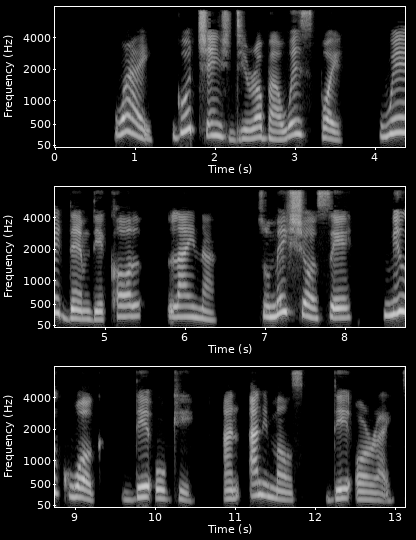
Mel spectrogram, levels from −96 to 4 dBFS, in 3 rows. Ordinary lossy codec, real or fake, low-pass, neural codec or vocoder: MP3, 48 kbps; fake; 7.2 kHz; codec, 16 kHz, 4 kbps, X-Codec, HuBERT features, trained on LibriSpeech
